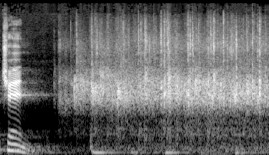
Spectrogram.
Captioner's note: applause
